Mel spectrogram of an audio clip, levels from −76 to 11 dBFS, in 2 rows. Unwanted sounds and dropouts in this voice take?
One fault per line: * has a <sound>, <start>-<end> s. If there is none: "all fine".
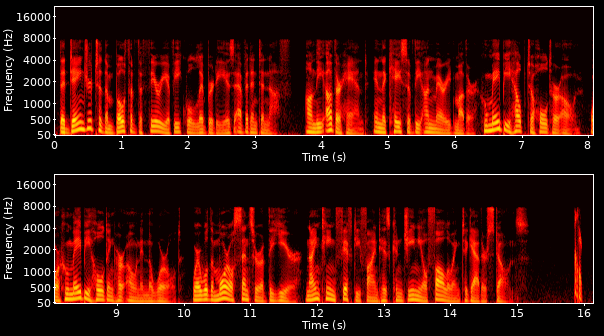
* has a chirp, 15.9-16.0 s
